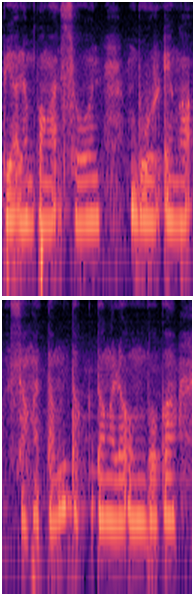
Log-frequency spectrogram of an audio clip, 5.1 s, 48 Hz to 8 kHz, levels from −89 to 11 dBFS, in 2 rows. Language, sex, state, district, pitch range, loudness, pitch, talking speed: Mizo, female, Mizoram, Aizawl, 170-185 Hz, -21 LUFS, 175 Hz, 140 wpm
